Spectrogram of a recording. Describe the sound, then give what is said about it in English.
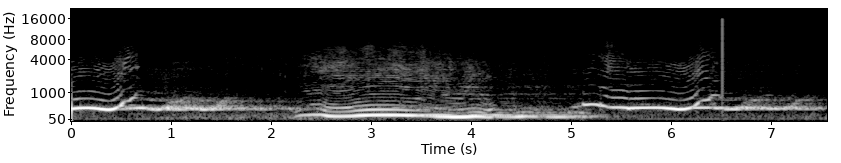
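Humpback whale song recorded in Hawaii: long, sliding moans and rising whoops with rich harmonics, a low groaning phrase in the middle, all echoing underwater with no voices present. “This is humpback whale song, recorded in Hawaii.”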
